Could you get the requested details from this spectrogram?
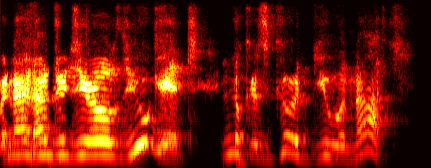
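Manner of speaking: high-pitched puppet voice. Quoting a line in a Yoda voice during a quiz. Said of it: "Why does your Yoda sound like Grover?".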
